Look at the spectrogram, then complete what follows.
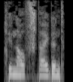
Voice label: "hinaufsteigend", German; adjectives

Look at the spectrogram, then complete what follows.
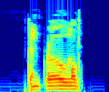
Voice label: "controlled", English; adjectives

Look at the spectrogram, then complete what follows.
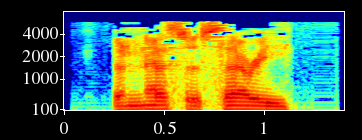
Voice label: "unnecessary", English; adjectives

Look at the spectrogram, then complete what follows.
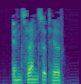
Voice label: "insensitive", English; adjectives

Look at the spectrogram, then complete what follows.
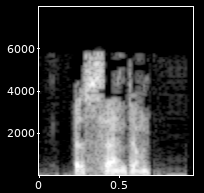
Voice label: "ascending", English; adjectives

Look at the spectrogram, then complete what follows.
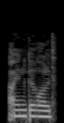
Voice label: "eingerollt", German; adjectives

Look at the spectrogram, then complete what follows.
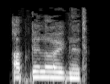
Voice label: "abgeleugnet", German; adjectives

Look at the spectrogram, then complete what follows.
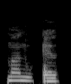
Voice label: "manuell", German; adjectives

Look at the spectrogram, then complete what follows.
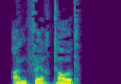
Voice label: "anvertraut", German; adjectives

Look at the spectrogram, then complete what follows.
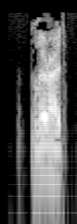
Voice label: "lurid", English; adjectives

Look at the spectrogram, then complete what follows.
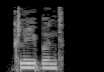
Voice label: "klebend", German; adjectives

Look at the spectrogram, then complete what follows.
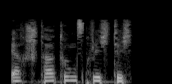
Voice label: "erstattungspflichtig", German; adjectives

